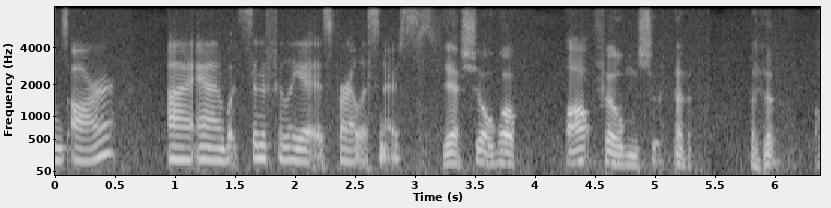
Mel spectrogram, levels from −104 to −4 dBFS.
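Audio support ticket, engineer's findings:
Comfort noise in place of the background at 0.64–0.94 s, 3.02–3.24 s, 3.98–4.26 s, 5.46–5.80 s and 6.18–6.34 s, in pauses between speech. Real room noise (about 28 dB under the speech) is swapped for a steady, featureless hiss, level shifted by about −3, +1, −2, −4 and −3 dB. Spectrogram: textured background turns to smooth, uniform noise, still nothing above 8 kHz. Likely discontinuous transmission, receiver-side noise synthesis.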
